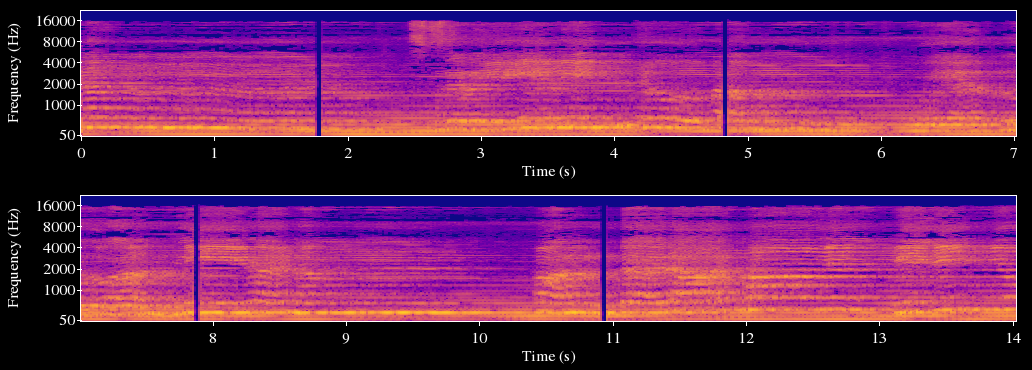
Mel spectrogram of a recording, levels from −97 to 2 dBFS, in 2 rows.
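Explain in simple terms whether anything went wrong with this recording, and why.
A gap between chunks occurred: the audio arrived in 3-second pieces with silence left between them, causing 50 ms holes at 1.75, 4.80, 7.85 and 10.90 seconds.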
